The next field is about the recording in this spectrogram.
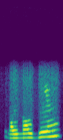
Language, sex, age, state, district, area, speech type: Telugu, female, 18-30, Andhra Pradesh, Krishna, urban, conversation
